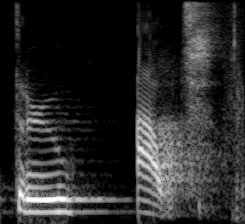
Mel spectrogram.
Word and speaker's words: throughout: toute la nuit word through out ne prononcez jamais le G ni le H through out c'est comme si le G le H n'existait même pas through out donc la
